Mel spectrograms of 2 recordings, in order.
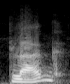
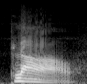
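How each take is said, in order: First: The word ends with a g sound. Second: The word ends with an ow vowel. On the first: The speaker calls it wrong. "It's not at all acceptable" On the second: The speaker calls it right. "the correct pronunciation of this word is plow"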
